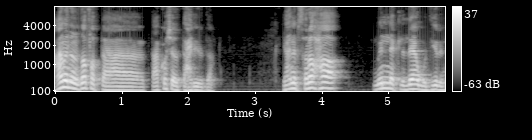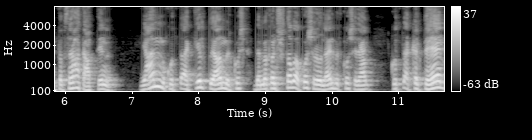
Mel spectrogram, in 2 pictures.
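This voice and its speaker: A man speaks at a fairly quick pace. His voice is high in pitch. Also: ordinary pitch variation. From Egypt. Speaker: YouTuber, crime story narrator. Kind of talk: casual vlog monologue. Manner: halting with many fillers.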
